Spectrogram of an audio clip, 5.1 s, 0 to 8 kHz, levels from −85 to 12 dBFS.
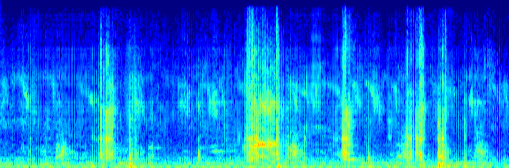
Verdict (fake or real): fake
